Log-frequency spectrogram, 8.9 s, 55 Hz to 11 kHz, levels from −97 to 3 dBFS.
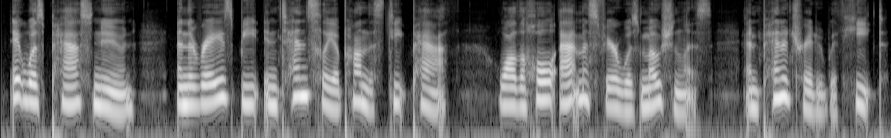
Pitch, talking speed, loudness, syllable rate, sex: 200 Hz, 155 wpm, -18 LUFS, 4.9 syllables/s, female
